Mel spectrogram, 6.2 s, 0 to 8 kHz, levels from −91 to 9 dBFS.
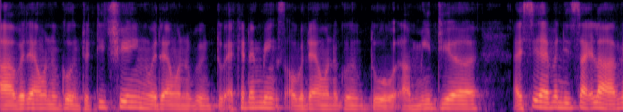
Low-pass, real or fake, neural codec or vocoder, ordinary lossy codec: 7.2 kHz; fake; codec, 16 kHz, 4.8 kbps, FACodec; none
